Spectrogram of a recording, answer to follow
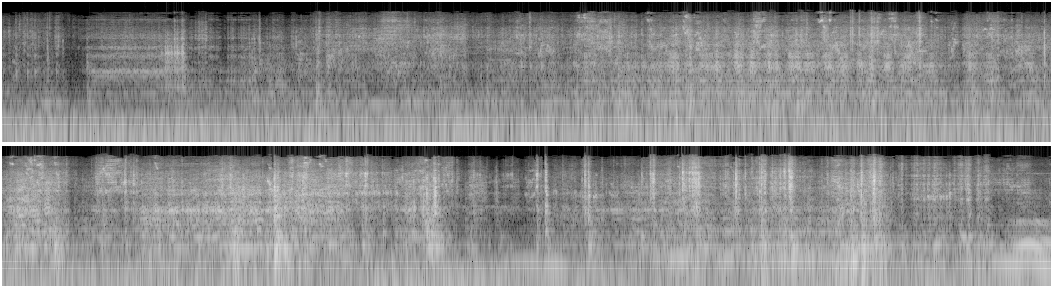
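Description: Redcat Ascent RC rock crawler's electric motor and geared drivetrain running under load as it climbs a rock crack, with its tires scraping and clicking against the rock. It gets louder and busier in the second half as the truck works higher up the crevice.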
